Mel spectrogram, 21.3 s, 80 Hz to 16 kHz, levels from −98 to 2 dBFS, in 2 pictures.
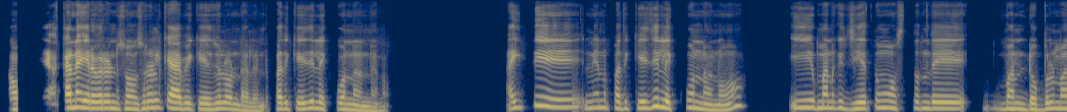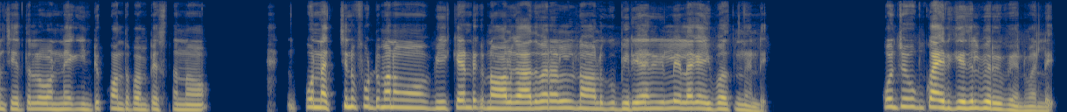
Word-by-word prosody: Up 180 - -3 0.3
ఎక్కన్నా 225 +5 +6
22 210 -1 +3
సంవత్సరాలకి 210 +4 -1
50 190 -1 +3
కేజీలు 185 +2 0
ఉండాలండి 140 -5 -5
10 195 0 +1
కేజీలు 195 +2 0
ఎక్కువ 190 +1 -5
ఉన్నాను 155 -5 -2
నేను. 125 +2 -10 1.2
అయితే 235 +7 0 0.5
నేను 230 +1 -3
10 205 -1 -2
కేజీలు 225 +4 +2
ఎక్కువ 230 +3 -6
ఉన్నాను. 165 -5 -2 0.7
ఈ - - 0 0.2
మనకు 220 0 -1
జీతం 200 +3 -1
వస్తుంది. 205 -1 -3 0.6
మన 195 -1 0
డబ్బులు 180 +3 -2
మన 205 - 0
చేతుల్లో 190 +1 -2
ఉన్నాయి. 180 0 -2
ఇంటికి 195 +4 -7
కొంత 190 -2 -2
పంపిస్తున్నాం. 170 -1 -3 1.0
ఇప్పుడు 255 -1 0
నచ్చిన 230 +4 +2
ఫుడ్ 255 -3 -3
మనం 245 -1 +3 0.4
వీకెండ్‌కి 230 +2 -1
4 205 0 +4
ఆదివారాలు 220 +2 +2
4 195 -2 -1
బిర్యానీలు 200 +2 +1
ఇలాగే 200 0 +3
అయిపోతుందండి. 175 -9 -2 1.2
కొంచెం 260 0 +1
ఇంకో 225 +3 +1
5 220 -2 +4
కేజీలు 215 0 +4
పెరిగిపోయాను 165 -9 +2
మళ్ళీ. 125 -2 -5
200 Hz, 130 wpm, -22 LUFS, 185-220 Hz, 1.2 s, ఎక్కన్నా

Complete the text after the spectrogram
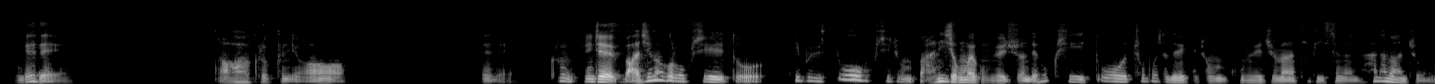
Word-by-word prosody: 네네. 80 +4 -2 1.5
아 95 +2 -3
그렇군요. 80 -3 -4 1.4
네네. 75 -5 -11 0.5
그럼 150 -4 -5
인제 130 0 +9
마지막으로 180 -2 +4
혹시 125 -4 +2
또 - - -1 0.4
팁을 165 -3 -6 0.2
또 215 -3 +4
혹시 160 -4 -12
좀 115 -7 -6
많이 135 +5 +1
정말 105 -4 +5
공유해주셨는데 90 -3 -2
혹시 125 -6 -6
또 140 -5 0
초보자들에게 120 -9 -3
좀 90 -2 -6
공유해줄 95 -2 -7
만한 85 -1 0
팁이 115 -8 -10
있으면 85 -4 -9
1 150 +9 -4
만 110 -8 +2
좀 80 -1 -14
105 Hz, 255 characters per minute, -27 LUFS, 90-140 Hz, 1.5 s, 인제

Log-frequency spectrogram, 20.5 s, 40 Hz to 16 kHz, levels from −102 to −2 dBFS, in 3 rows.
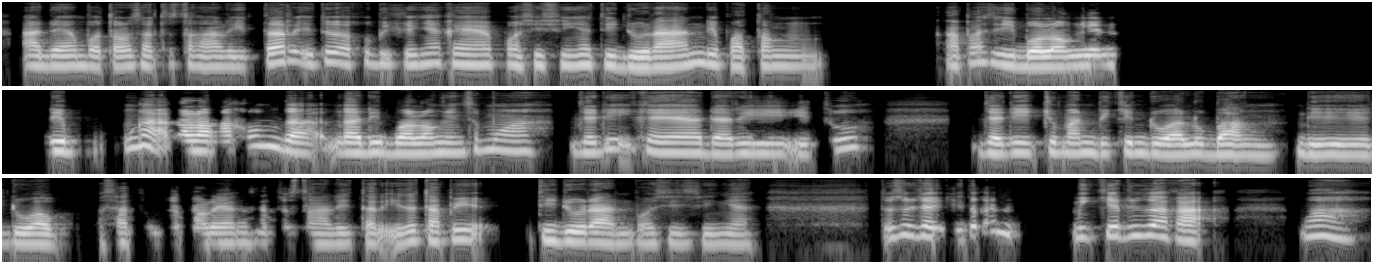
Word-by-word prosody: ada 175 0 +1
yang 175 - -1
botol 165 0 -1
1.5 170 -1 -4
liter, 165 +7 +4
itu 195 - -6
aku 200 - -11
bikinnya 195 +1 -4
kayak 190 -1 +2
posisinya 185 0 -3
tiduran, 165 0 +4
dipotong 170 -2 -3 0.8
apa 210 - -2
sih, 205 - -5
dibolongin 165 +2 +5 1.6
Dib 210 -1 +4 0.3
nggak, 305 +3 +4
kalau 215 0 +8
aku 245 - -5
nggak 200 -7 +5
nggak 190 -1 +6
dibolongin 185 0 +3
semua. 225 -2 -3 0.3
Jadi 190 +5 -1 0.2
kayak 190 -3 +4
dari 175 +1 +2 0.3
itu 165 +6 -12 0.8
jadi 175 +1 +4
cuman 185 -2 0
bikin 185 +2 -2
2 170 -1 +6
lubang 170 -2 +2 0.3
di 165 - +1 0.3
dua 155 0 +2 0.4
1 160 -1 -7
botol 155 0 -7
yang 160 - -5
1.5 160 -1 -9
liter 155 - -4
itu, 175 - -1
tapi 175 +3 0 0.4
tiduran 170 -4 +2
posisinya. 155 -1 -8 0.7
Terus - - -5
udah 265 - +4
gitu 390 - -4
kan 345 - -4 0.4
mikir 235 +2 0
juga, 265 0 +5
Kak, - - +6 0.5
wah 260 -1 -1
180 Hz, 150 wpm, -22 LUFS, 165-195 Hz, 1.6 s, kalau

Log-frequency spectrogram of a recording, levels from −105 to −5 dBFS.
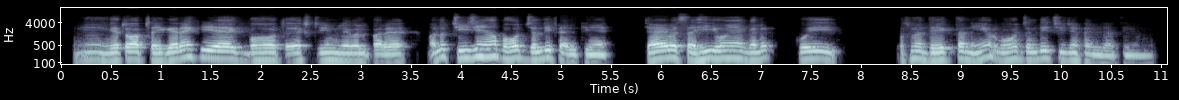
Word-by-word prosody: हुँ, 130 -2 -7
ये 130 - +3
तो 140 - +5
आप 135 -1 +5
सही 125 0 +1
कह 130 +2 +3
रहे 160 +4 +3
हैं 175 - -2
कि 165 - -6
ये 150 -1 +6
एक 140 -4 -2
बहुत 130 0 +2
एक्सट्रीम 235 - -1
लेवल 120 0 +2
पर 110 -1 +2
है। 110 +1 +1 0.3
मतलब 175 0 -2
चीज़ें 160 +3 -1
यहाँ 180 +1 +3
बहुत 155 +1 +2
जल्दी 140 +4 0
फैलती 110 -6 -2
हैं। 105 -1 -2 0.4
चाहे 145 +4 +7
वह 160 - +7
सही 140 +5 +2
हों 155 +1 +1
या 155 -1 -1
ग़लत 155 +3 -3 0.2
कोई 140 0 -1 0.6
उसमें 150 -3 -4
देखता 130 +3 0
नहीं 125 -2 -3
है 170 - -3
और - - -6
बहुत 135 +3 -3
जल्दी 135 +3 -3
चीज़ें 130 -1 -3
फैल 110 -3 -6
जाती 100 - -8
हैं। 195 0 -12
135 Hz, 220 wpm, -24 LUFS, 125-155 Hz, 0.6 s, चाहे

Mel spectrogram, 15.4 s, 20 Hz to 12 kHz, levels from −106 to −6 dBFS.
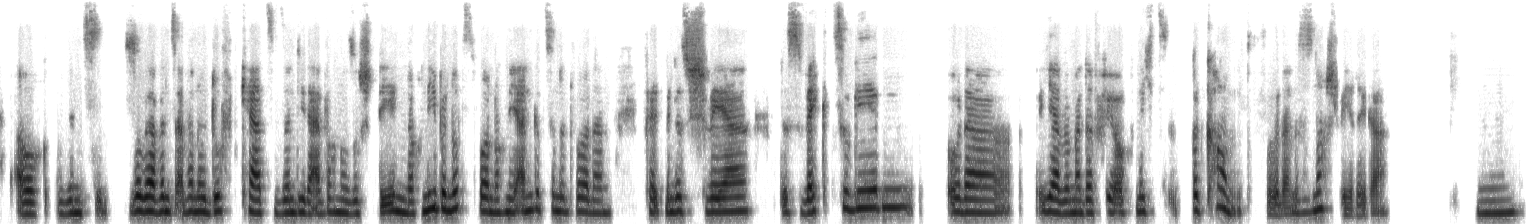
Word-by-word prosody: Auch 175 0 +2
wenn's 190 +2 -3 0.2
sogar 215 -1 +5
wenn's 215 -1 +3
einfach 215 +1 0
nur 210 -1 +4
Duftkerzen 195 -2 0
sind, 195 +1 +1
die 200 - +2
da - - +2
einfach 205 +3 -2
nur 195 -2 +1
so 185 +1 -3
stehen, 205 +2 +1
noch 185 +1 -2
nie 240 +4 +6
benutzt 250 +1 +2
wurden, 215 -1 +4
noch 195 0 -2
nie 205 - +1
angezündet 225 -3 -1
wurden, 205 -2 0
dann 190 0 -5 0.3
fällt - - -2
mir 205 - +2
das 215 0 +1
schwer, 215 +2 +2 0.3
das 200 -1 -5
wegzugeben 265 +6 +1 0.3
oder 200 -1 +1 0.2
ja, 205 -3 +3
wenn 185 +1 0
man 195 0 +1
dafür 195 +1 0
auch 190 - -10
nichts 210 0 -5 0.2
bekommt 230 0 -1 0.2
so, - - -2
dann - - -4
ist - - -7
es 200 +2 -10
noch 250 +1 +1
schwieriger. 245 - -6 0.9
Mhm. 190 +2 -5
205 Hz, 170 wpm, -23 LUFS, 195-220 Hz, 0.9 s, nie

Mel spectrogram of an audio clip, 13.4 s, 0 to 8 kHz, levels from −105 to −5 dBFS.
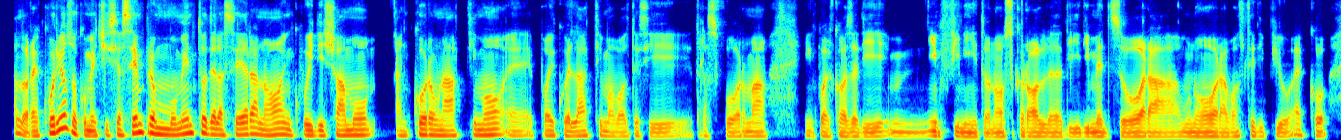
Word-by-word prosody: Allora, 100 - +2
è - - -4
curioso 220 - +5
come 105 -3 +1
ci 110 - -4
sia 120 +3 +1
sempre 160 +8 +5
un 130 -4 +5
momento 150 +7 +4
della 125 -3 +3
sera, 125 +4 +2
no, 120 +1 +2
in 120 -3 0
cui 115 0 +1
diciamo: 110 +2 +1 0.2
"Ancora 105 +4 +1
un 110 -2 +2
attimo" 115 +3 0
e 100 -2 -5
e - - -8
poi 105 -1 -2
quell'attimo 100 0 -2
a - - -5
volte 90 +1 -5
si 90 0 -7
trasforma 95 +1 -3 0.4
in - - -10
qualcosa 90 0 -2
di, 90 +2 -3
mhmm, 85 -1 -6
infinito, 90 -3 -2
no, 85 +2 -1
scroll 85 -1 -1
di 85 -1 -5
di 85 +1 -2
mezz'ora, 85 -1 0
1 90 0 -3
ora, 90 0 +1
a - - 0
volte 90 +4 -5
di 90 -1 -7
più. 90 +1 -5
Ecco, 110 -5 -4
95 Hz, 190 wpm, -26 LUFS, 90-115 Hz, 0.4 s, curioso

